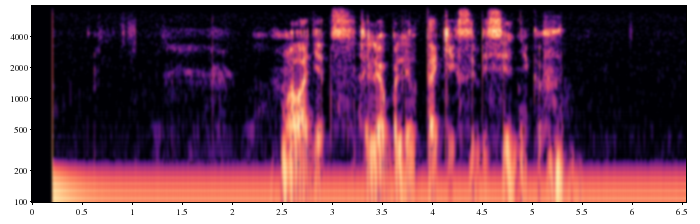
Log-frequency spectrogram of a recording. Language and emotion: Russian, positive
